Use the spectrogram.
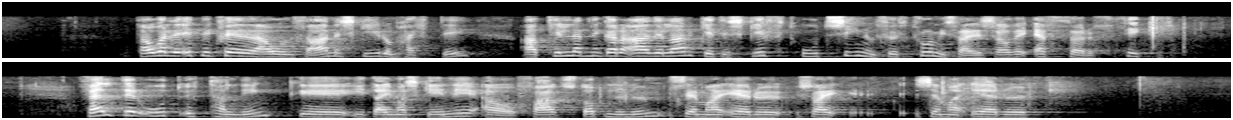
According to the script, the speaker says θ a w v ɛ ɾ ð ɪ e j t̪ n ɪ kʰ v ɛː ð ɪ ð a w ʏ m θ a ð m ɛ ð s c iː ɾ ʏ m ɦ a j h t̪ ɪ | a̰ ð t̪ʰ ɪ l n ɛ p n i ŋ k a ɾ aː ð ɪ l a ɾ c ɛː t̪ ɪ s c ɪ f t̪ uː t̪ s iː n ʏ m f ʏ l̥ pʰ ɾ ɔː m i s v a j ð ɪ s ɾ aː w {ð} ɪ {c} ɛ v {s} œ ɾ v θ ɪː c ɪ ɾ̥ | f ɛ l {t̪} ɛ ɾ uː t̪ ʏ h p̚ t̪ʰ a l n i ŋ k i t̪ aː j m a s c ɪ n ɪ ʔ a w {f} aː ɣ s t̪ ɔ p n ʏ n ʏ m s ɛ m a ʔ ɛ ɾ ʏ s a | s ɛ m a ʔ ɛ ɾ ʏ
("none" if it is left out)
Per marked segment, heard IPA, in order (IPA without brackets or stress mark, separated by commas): ð, ʔ, θ, t̪, f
